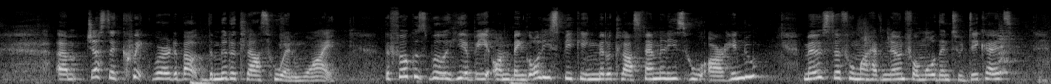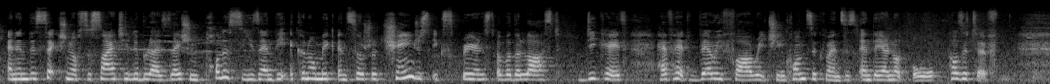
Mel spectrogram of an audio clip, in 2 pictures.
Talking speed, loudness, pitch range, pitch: 195 wpm, -18 LUFS, 220-265 Hz, 245 Hz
